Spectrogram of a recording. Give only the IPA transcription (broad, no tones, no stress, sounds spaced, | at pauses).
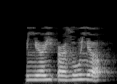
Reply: lʲ ə˞ j ʔ ə˞ z u lʲ ʌ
